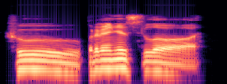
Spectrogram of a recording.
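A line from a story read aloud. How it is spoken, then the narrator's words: Relieved exhale. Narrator (Russian): с облегчением выдохнул Черныш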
